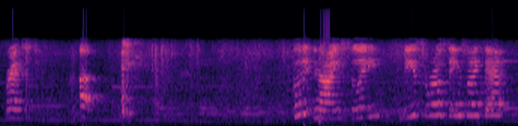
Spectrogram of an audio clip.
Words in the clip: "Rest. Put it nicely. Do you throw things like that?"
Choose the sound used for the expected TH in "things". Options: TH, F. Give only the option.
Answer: TH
